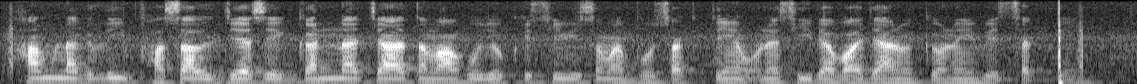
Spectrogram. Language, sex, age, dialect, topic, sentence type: Hindi, male, 18-24, Awadhi Bundeli, agriculture, question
